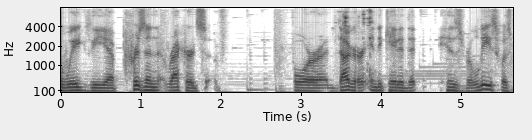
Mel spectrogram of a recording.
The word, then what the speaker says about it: Duggar: jury in Arkansas found Duggar rhymes with hugger guilty in December of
